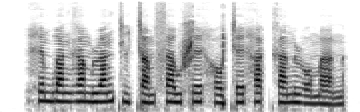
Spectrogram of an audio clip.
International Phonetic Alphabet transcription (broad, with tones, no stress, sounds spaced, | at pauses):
h ɛ˧ m w a˧ ŋ ɣ a˧ m ɹ a˧˥ ŋ c ɨ˨˩˨ c a˨˩˦ m s a˧ w ʂ ɛ˧˥ h ɔ˨˩ c ɛ˧˥ h a˦˥ k̚ x a˧˥ n ɹ ɔ˨˩˨ m a˨˩˨ n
